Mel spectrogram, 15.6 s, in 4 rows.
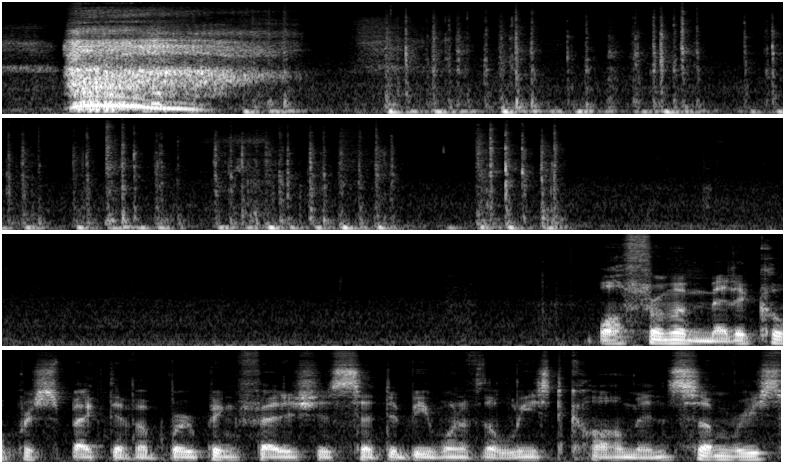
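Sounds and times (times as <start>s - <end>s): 
breathy sigh: 0.0s - 2.1s
computer keyboard typing: 1.2s - 6.8s
speech: 10.8s - 15.6s.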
